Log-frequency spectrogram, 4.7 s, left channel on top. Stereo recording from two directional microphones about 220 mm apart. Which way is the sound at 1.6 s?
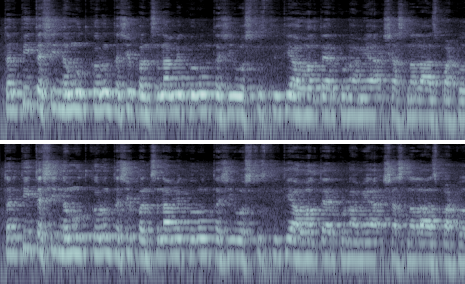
Centre (ahead or behind).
